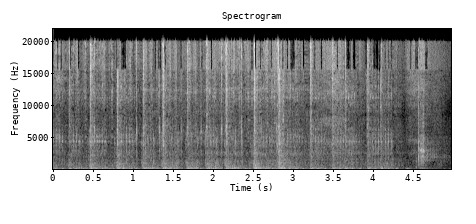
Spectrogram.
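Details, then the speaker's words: 2004 Arctic Cat 300 ATV idling with a misfire, uneven stumbling beats about three to four a second; misfire goes away when the lights are turned on; ignition switch and plug replaced without fixing it, coil tests okay, stator plate suspected. "here we are the 2004 arctic cat 300 it has a misfire when it's running when you turn the lights on the misfire goes away"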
